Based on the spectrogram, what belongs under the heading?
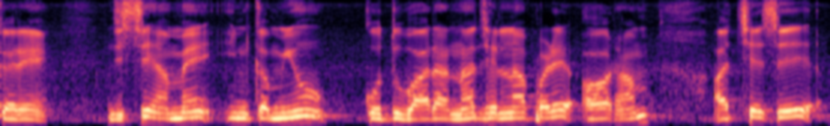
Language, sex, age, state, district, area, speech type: Hindi, male, 60+, Uttar Pradesh, Sonbhadra, rural, spontaneous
